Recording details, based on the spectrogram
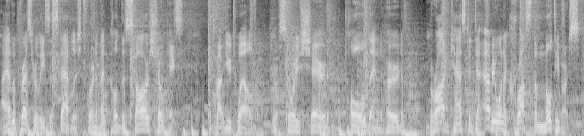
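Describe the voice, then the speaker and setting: A man voicing an earnest, hesitant, self-doubting giant hand who mentors heroes in an animated comedy. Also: mid-range voice, a little slow, close to an everyday voice. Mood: earnest, encouraging. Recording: long reverb, music behind.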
